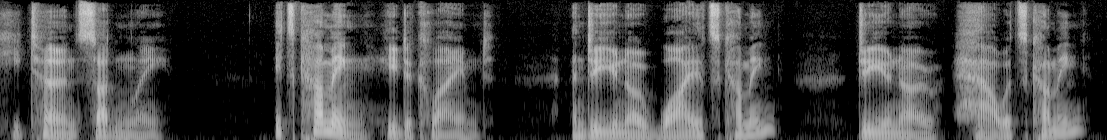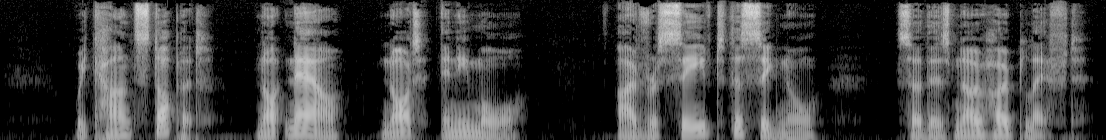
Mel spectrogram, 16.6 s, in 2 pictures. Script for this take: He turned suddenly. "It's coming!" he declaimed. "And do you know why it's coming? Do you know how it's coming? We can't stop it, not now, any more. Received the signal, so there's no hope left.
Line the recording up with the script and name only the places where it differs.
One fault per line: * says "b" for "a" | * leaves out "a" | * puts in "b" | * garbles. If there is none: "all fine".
* puts in "not"
* puts in "I've"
